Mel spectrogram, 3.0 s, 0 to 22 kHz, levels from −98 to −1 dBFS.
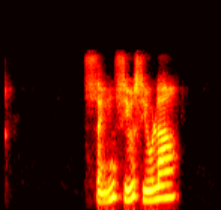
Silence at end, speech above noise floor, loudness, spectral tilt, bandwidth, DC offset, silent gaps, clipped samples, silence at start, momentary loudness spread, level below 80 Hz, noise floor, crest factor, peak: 0.6 s; 70 dB; -20 LUFS; -4 dB/octave; 8 kHz; under 0.1%; none; under 0.1%; 1.15 s; 15 LU; -66 dBFS; -89 dBFS; 20 dB; -4 dBFS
